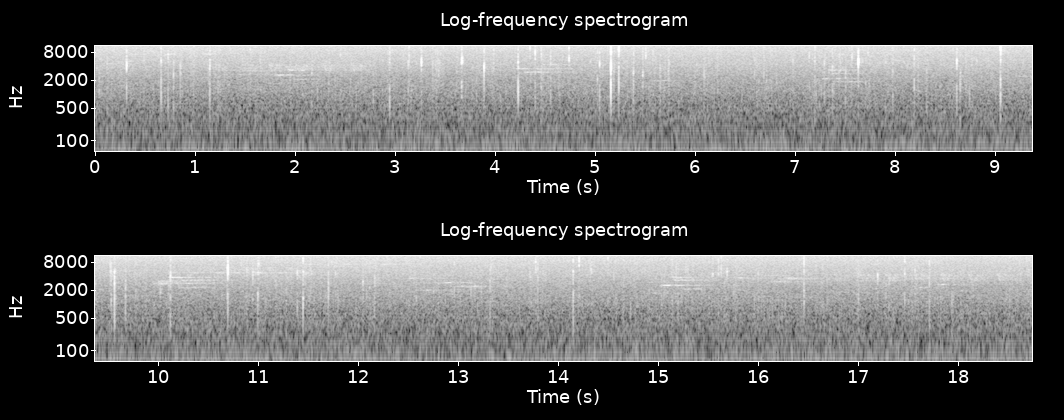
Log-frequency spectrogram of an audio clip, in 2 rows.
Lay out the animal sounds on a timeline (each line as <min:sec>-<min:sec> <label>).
0:00.9-0:02.8 Ovenbird (Seiurus aurocapilla)
0:01.6-0:02.4 Wood Thrush (Hylocichla mustelina)
0:04.1-0:04.8 Wood Thrush (Hylocichla mustelina)
0:07.2-0:07.7 Wood Thrush (Hylocichla mustelina)
0:10.0-0:10.7 Wood Thrush (Hylocichla mustelina)
0:10.0-0:11.5 Yellow-rumped Warbler (Setophaga coronata)
0:12.5-0:13.4 Wood Thrush (Hylocichla mustelina)
0:15.0-0:15.6 Wood Thrush (Hylocichla mustelina)
0:16.7-0:18.7 Ovenbird (Seiurus aurocapilla)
